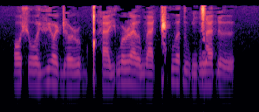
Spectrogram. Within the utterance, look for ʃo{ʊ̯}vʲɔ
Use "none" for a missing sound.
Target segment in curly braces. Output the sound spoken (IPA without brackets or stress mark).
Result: ə̯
